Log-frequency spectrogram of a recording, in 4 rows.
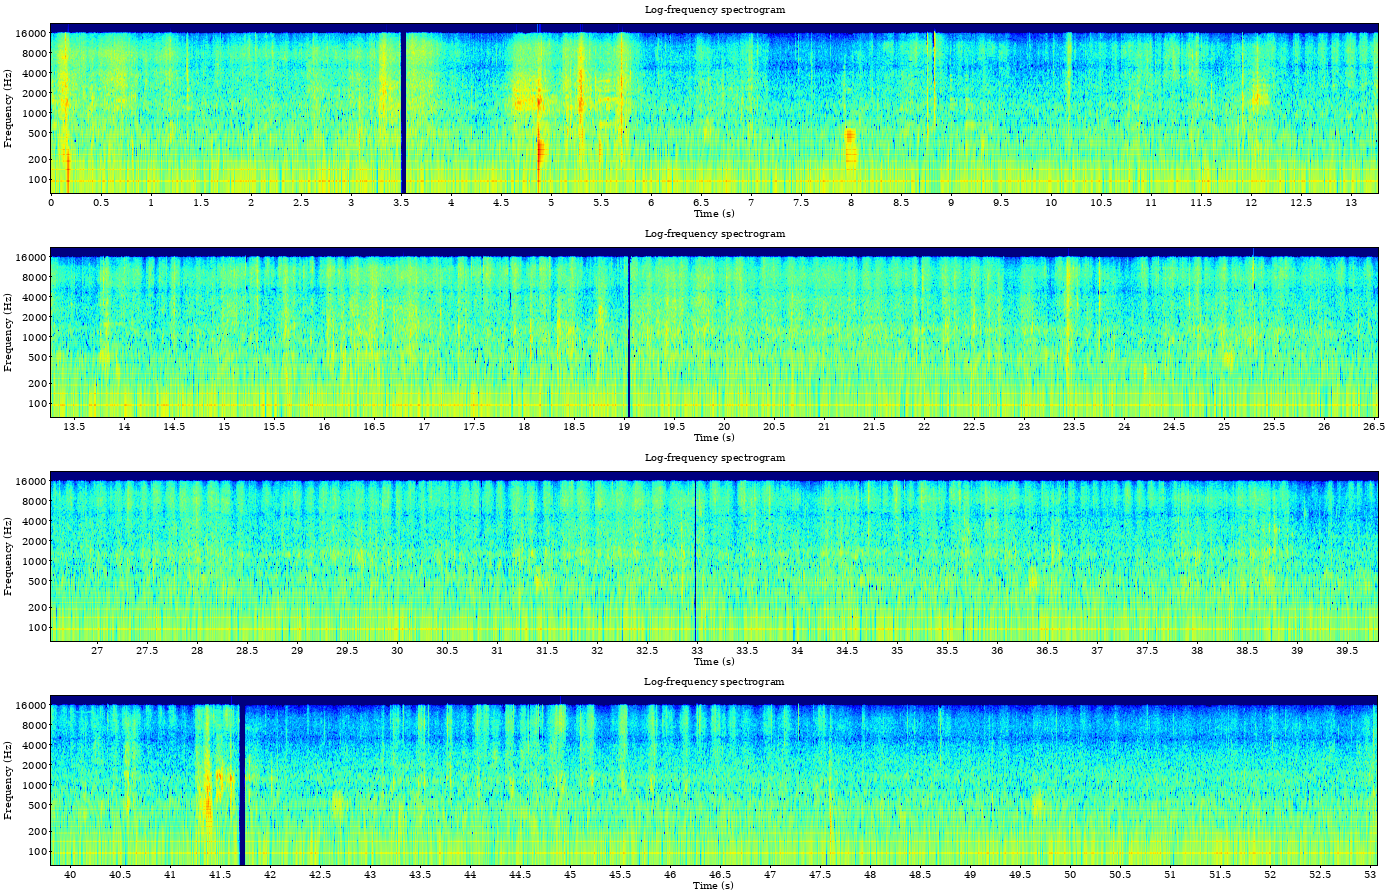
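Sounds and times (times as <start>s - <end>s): dry leaves rustling and crackling: 0.0s - 42.4s, 43.0s - 49.4s.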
